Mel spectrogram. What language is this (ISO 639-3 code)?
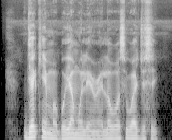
yor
